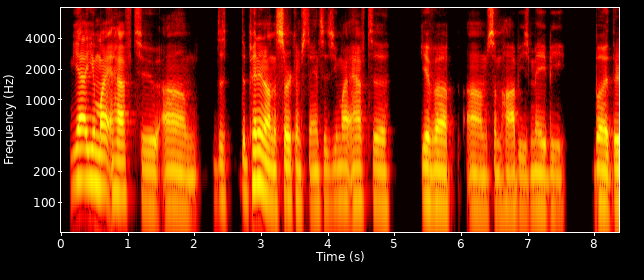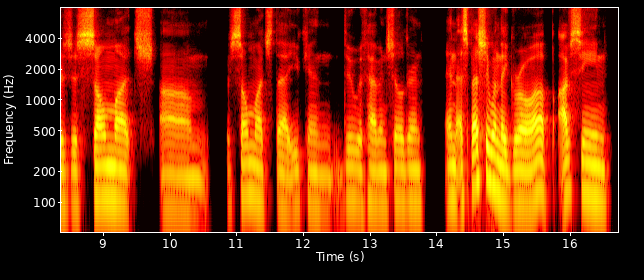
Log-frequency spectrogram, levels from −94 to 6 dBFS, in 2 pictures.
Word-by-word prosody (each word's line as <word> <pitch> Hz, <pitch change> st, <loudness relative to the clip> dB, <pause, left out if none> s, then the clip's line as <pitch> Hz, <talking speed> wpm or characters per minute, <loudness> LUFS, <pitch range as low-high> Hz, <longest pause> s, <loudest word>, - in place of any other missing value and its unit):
yeah, 170 Hz, +2 st, +3 dB
you 165 Hz, -1 st, 0 dB
might 145 Hz, -3 st, +2 dB
have 125 Hz, -1 st, 0 dB
to, 105 Hz, -4 st, -6 dB
um, 95 Hz, -4 st, -4 dB, 0.3 s
des 115 Hz, 0 st, -10 dB, 0.2 s
depending 155 Hz, +4 st, +1 dB
on 115 Hz, -3 st, +3 dB
the 100 Hz, -, -3 dB
circumstances, 100 Hz, -1 st, -3 dB
you 110 Hz, -, -11 dB
might 110 Hz, 0 st, -3 dB
have 110 Hz, 0 st, -5 dB
to 100 Hz, -2 st, -6 dB, 0.5 s
give 110 Hz, -2 st, -1 dB
up, 100 Hz, -1 st, -1 dB, 0.2 s
um, 90 Hz, -2 st, -5 dB
some 90 Hz, +1 st, -4 dB
hobbies, 90 Hz, -1 st, -6 dB
maybe, 95 Hz, -2 st, -8 dB, 0.4 s
but 100 Hz, -4 st, -1 dB
there's 100 Hz, -1 st, -2 dB
just 100 Hz, 0 st, +6 dB
so 115 Hz, 0 st, +5 dB
much, 110 Hz, -3 st, 0 dB
um 90 Hz, -4 st, -5 dB, 0.3 s
there's 100 Hz, 0 st, -1 dB
so 120 Hz, 0 st, +2 dB
much 105 Hz, -3 st, -3 dB
that 95 Hz, -2 st, -1 dB
you 100 Hz, +2 st, -7 dB
can 95 Hz, -3 st, -9 dB, 0.2 s
do 110 Hz, +1 st, -6 dB
with 100 Hz, 0 st, -5 dB
having 100 Hz, -2 st, -2 dB
children, 105 Hz, 0 st, -4 dB, 0.3 s
and 110 Hz, +1 st, -1 dB
especially 145 Hz, -, +6 dB
when 140 Hz, -5 st, +5 dB
they 105 Hz, -2 st, +4 dB
grow 100 Hz, 0 st, +4 dB
up, 130 Hz, +2 st, +4 dB
I've 125 Hz, -, +3 dB
seen 115 Hz, -5 st, +1 dB
105 Hz, 160 wpm, -23 LUFS, 95-110 Hz, 0.5 s, just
